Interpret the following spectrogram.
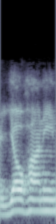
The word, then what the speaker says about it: Johannine: that we call the Johannine comma, or the comma Johannine, depending on which you put first, or Johannine if you don't want to pronounce the J.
